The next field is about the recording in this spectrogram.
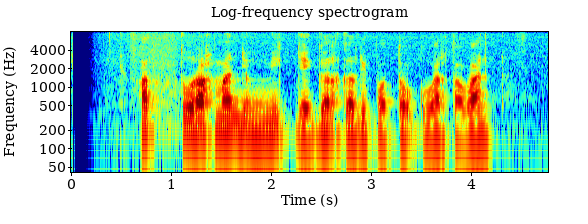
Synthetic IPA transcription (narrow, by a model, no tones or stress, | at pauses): fat̪ːuɾahmand͡ʒɨŋmik̚d͡ʒəɡərkɨrdipɔt̪ɔkuwart̪awan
